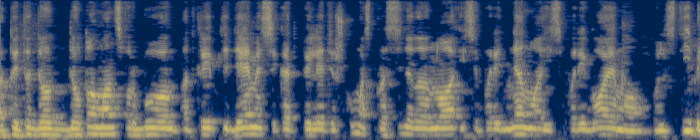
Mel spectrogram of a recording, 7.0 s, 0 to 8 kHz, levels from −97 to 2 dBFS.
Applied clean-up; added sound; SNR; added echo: classical method Wiener filter.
